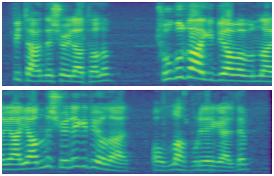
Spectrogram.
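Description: Against music in the background, a man with a high voice speaks at a very fast pace with very wide pitch swings. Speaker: gaming YouTuber. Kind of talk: let's play commentary. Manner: animated.

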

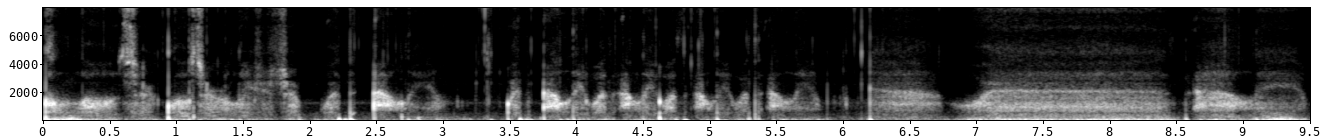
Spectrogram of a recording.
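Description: Loud background noise surrounds a woman who is whispering. She goes at a very slow pace. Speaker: ASMR creator. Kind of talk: soft ASMR rambling chat. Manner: cupped-hand close whisper into microphone. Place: home room. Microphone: studio mic.

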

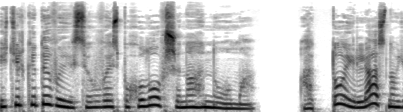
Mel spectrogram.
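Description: Over a quiet background, a natural reading voice with lively intonation.

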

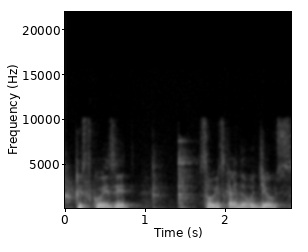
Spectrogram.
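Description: A man speaks at a fairly slow pace with ordinary pitch variation. Light background noise sits behind him. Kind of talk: casual cooking vlog chat. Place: kitchen. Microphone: lapel.

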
